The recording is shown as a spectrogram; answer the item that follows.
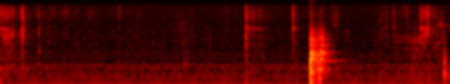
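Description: Light handling sounds of a kitchen knife and potatoes at a table: a few faint sharp clicks, with one brief louder sliding pitched sound about four seconds in.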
